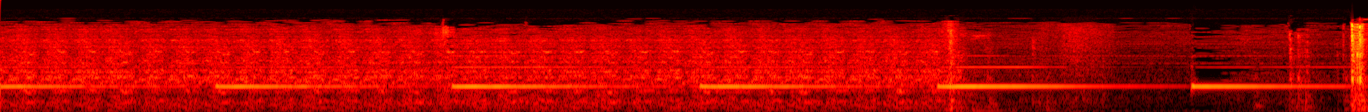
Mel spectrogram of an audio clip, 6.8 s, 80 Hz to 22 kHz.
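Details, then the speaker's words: Van that sat about 4 years, cranking after adding gas. Repeated cranking bursts, never catches, steady chime in background; owner suspects no spark. "oil light's not on anymore still no go um I'll dump a bit more gas in"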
